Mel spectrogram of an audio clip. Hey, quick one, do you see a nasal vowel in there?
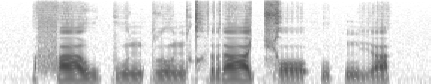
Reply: no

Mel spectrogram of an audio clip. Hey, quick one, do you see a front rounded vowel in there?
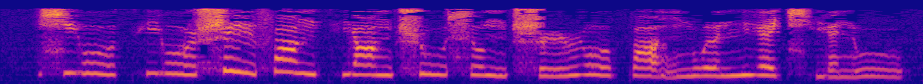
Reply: no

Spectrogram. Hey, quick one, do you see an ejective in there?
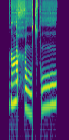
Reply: yes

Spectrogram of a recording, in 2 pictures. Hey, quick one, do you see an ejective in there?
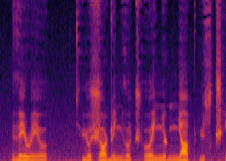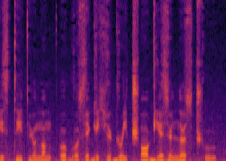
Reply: yes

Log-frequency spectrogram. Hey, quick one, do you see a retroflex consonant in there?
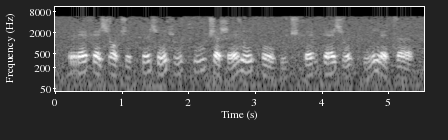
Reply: yes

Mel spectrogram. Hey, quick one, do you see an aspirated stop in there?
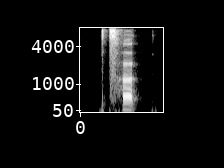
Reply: yes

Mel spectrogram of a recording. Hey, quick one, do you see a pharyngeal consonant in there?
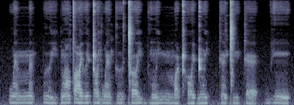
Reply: no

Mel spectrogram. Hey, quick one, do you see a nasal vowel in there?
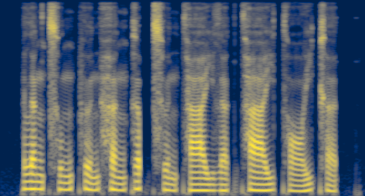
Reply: no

